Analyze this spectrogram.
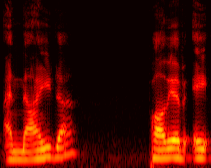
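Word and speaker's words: Anaida: Trudeau sorry Trudeau pv's wife I think I'm pronouncing it right anida PA of a n a DA n a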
